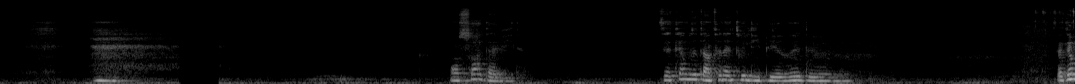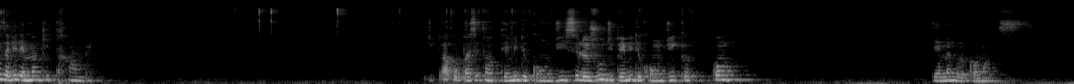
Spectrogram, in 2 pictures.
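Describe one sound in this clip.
A woman speaks close to the microphone, calmly and with pauses.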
